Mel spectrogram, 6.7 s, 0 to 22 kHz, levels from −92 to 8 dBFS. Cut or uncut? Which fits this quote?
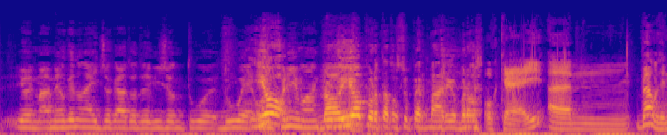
cut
